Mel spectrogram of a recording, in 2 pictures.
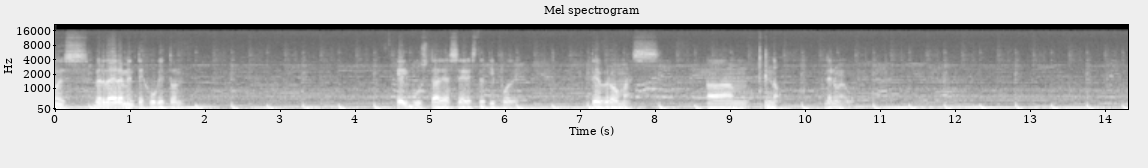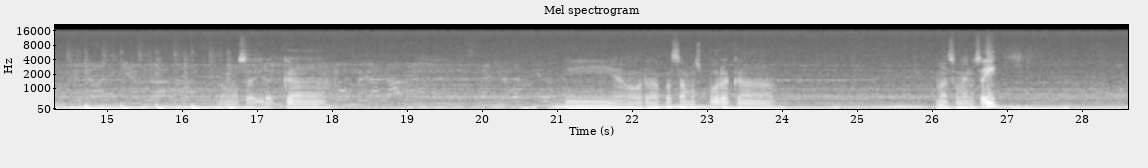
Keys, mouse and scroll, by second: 5.5 click, 6.1 click, 8.3 Escape, 9.6 click, 10.6 click, 12.1 click, 13.7 click, 15.8 click, 16.6 click, 17.5 click, 18.3 click, 20.9 click, 21.7 click, 23.9 click, 24.6 click, 27.6-28.6 middle drag.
